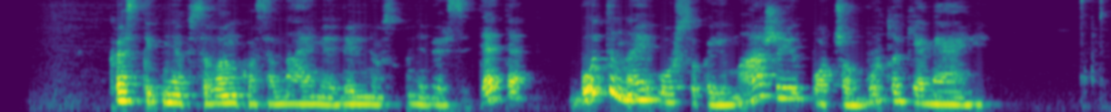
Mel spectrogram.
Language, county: Lithuanian, Kaunas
